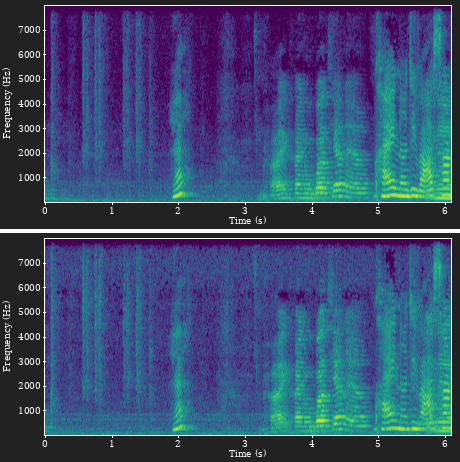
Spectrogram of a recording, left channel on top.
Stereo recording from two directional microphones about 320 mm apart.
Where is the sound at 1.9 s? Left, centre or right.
Centre.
